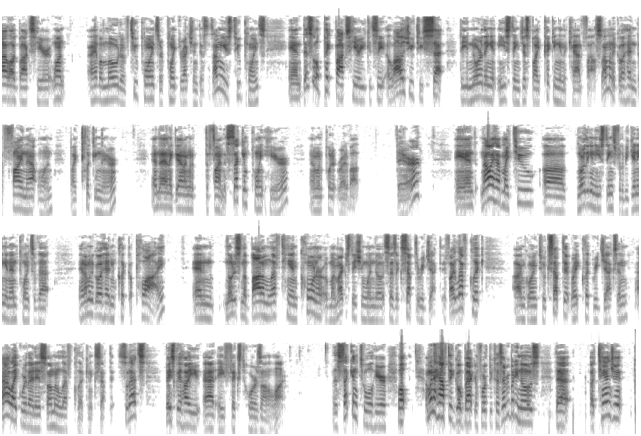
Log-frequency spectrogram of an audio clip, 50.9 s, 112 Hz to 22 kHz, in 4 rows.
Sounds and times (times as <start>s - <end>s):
Speech: 0.0s - 15.0s, 15.8s - 19.9s, 20.7s - 21.1s, 21.8s - 26.4s, 27.1s - 43.9s, 44.8s - 50.6s.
